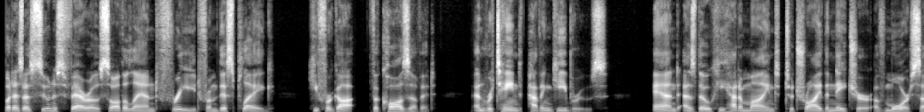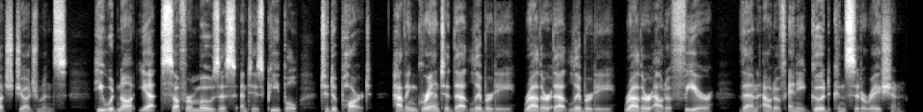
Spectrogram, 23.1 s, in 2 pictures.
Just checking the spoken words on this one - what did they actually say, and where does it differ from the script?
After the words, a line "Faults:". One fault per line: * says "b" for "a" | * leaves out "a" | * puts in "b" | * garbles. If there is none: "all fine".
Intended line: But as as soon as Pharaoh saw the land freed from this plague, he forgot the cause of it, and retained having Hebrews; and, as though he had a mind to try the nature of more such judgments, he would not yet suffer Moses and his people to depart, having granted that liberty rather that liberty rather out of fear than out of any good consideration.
But as as soon as Pharaoh saw the land freed from this plague, he forgot the cause of it, and retained having Hebrews; and, as though he had a mind to try the nature of more such judgments, he would not yet suffer Moses and his people to depart, having granted that liberty rather that liberty rather out of fear than out of any good consideration.
Faults:
all fine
